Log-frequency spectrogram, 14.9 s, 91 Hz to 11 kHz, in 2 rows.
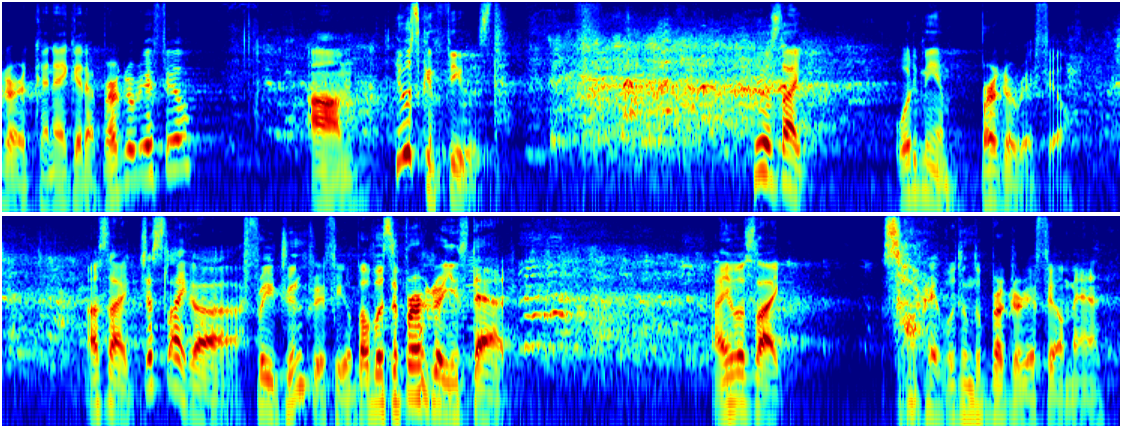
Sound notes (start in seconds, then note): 4.0 audience laughs; 14.6 audience laughs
